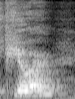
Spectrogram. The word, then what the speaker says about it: PUR: It's made by, I think it's pronounced Pure. Actually, that's funny, because I discovered A-CUR 3 weeks ago, and that's C-U-R. And I discovered this 2 months ago, and it's made by a company, and it's called Pure, but it's spelled P-U-R.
